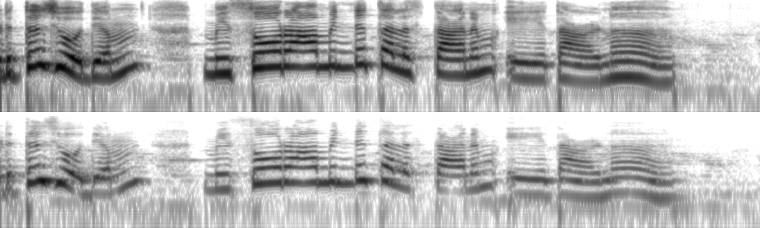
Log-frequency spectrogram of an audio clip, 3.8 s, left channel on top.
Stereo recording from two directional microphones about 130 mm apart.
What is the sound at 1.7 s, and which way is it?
A woman's voice, 40° left (ahead or behind).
